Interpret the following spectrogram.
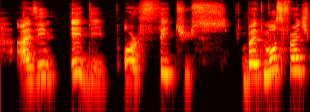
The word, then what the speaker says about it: Œdipe: However, in some words, the E dans l'eau stands by itself and it's pronounced E, as in Édipe or fetus. But most French people still pronounce it E, like Oedipe.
